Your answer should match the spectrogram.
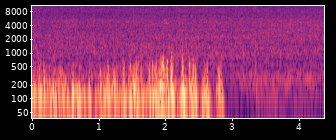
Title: The Schallen 12 Inch Desk Fan With Really Bad Bearings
